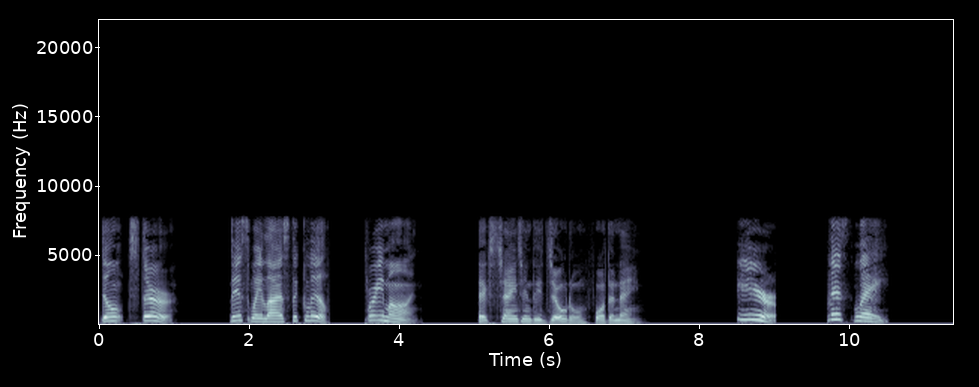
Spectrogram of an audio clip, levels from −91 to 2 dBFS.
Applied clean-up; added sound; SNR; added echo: none; none; none; none.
